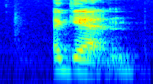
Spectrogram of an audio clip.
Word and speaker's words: again: other vowel another example this a in again again that sound again that's a schwa one more this e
